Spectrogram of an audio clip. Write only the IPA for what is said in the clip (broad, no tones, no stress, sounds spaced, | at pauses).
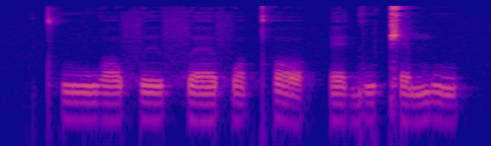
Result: tʰ u w ɔ f ɘ f ɜ f ɔ kʰ ɔ | ɛ ɡ u ǁ ɛ m u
